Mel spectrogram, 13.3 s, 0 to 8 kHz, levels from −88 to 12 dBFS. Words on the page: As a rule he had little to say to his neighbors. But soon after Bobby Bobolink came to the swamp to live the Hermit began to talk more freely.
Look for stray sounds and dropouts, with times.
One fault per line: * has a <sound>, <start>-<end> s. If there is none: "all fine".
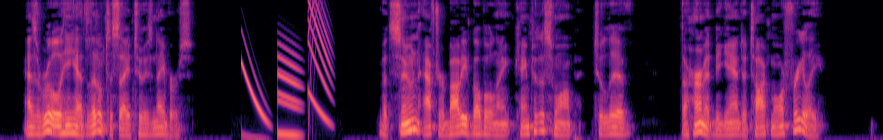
* has a chirp, 3.6-5.0 s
